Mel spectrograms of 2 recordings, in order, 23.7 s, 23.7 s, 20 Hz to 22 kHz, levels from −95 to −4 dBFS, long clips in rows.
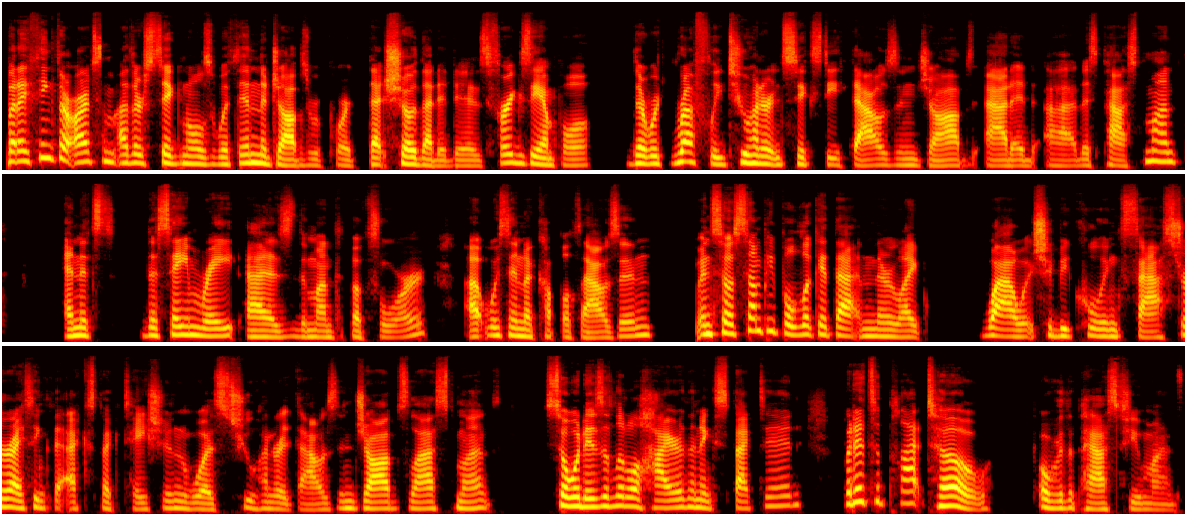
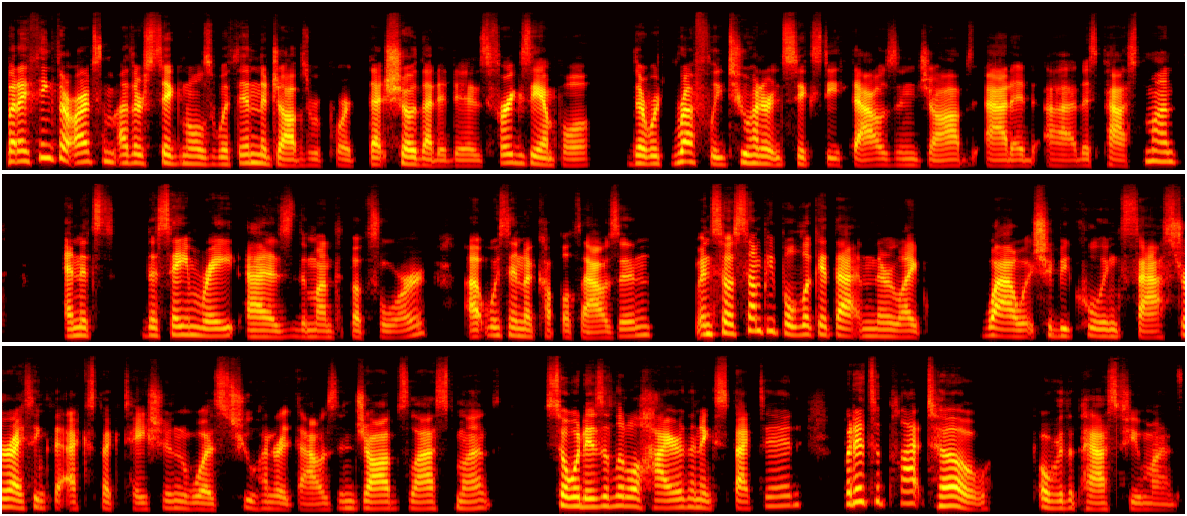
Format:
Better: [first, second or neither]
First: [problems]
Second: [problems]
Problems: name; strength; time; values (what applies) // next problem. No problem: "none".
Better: first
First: none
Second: thin; somewhat; fading below 250 Hz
